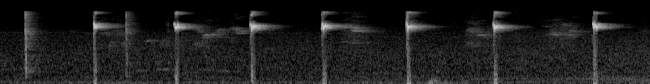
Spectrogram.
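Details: Lovebird calls from a lure meant to set other lovebirds trilling ngekek: a series of sharp, high, clipped chips with short descending tails, roughly one every second, with a few softer chips between them.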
